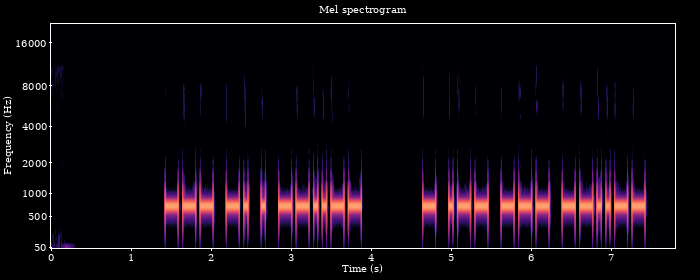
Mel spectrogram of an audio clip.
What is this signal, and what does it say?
Morse code, heard as a keyed tone, about 22 wpm, 700 Hz. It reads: ONE, TWO,
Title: Sentences Top 200 Words - 22wpm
